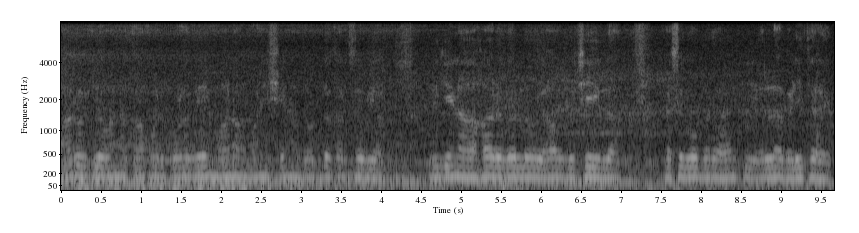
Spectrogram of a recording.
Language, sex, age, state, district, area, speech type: Kannada, male, 60+, Karnataka, Mysore, rural, spontaneous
